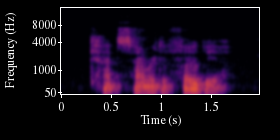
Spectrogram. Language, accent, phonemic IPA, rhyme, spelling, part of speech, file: English, Southern England, /kætˌsæɹɪdəˈfəʊbiə/, -əʊbiə, katsaridaphobia, noun, LL-Q1860 (eng)-katsaridaphobia.wav
- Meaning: Fear or dislike of cockroaches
